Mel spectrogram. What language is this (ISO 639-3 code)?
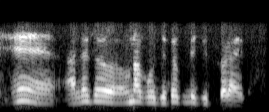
sat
